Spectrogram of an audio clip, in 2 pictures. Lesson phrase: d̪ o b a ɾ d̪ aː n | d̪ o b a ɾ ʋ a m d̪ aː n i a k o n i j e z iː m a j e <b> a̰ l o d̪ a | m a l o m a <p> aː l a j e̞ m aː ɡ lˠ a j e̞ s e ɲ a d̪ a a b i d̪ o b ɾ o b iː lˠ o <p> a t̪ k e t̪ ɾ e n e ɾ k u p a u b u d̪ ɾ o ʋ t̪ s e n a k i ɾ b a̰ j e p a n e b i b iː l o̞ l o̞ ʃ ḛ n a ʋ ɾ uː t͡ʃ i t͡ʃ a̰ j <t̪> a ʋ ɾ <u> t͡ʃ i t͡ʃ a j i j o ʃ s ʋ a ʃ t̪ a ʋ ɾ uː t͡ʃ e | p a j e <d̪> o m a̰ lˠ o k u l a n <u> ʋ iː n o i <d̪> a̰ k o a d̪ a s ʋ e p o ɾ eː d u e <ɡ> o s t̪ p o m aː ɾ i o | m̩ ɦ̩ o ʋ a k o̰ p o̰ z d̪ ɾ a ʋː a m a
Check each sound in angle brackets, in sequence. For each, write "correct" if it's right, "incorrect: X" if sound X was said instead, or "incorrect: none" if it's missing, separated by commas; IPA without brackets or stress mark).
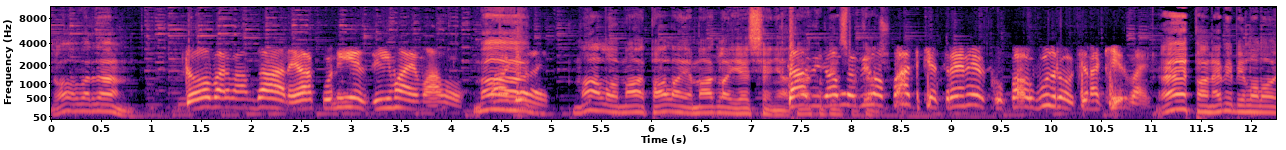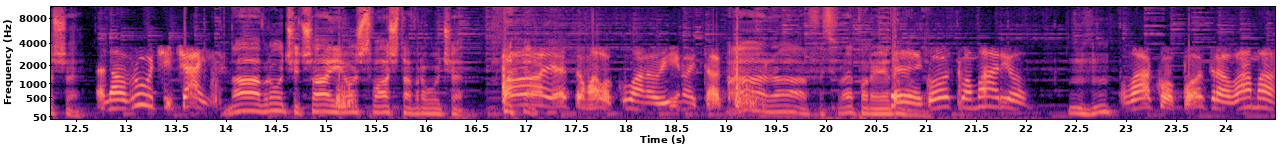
incorrect: m, correct, correct, incorrect: d̪, incorrect: uː, incorrect: t̪, incorrect: o, incorrect: t̪, correct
